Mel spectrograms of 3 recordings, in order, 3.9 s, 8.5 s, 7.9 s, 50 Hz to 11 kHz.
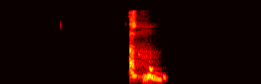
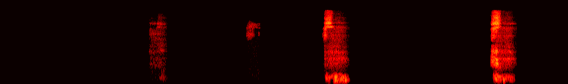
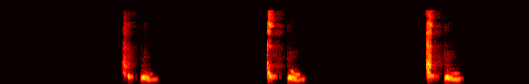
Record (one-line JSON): {"cough_length": "3.9 s", "cough_amplitude": 14244, "cough_signal_mean_std_ratio": 0.21, "exhalation_length": "8.5 s", "exhalation_amplitude": 9145, "exhalation_signal_mean_std_ratio": 0.17, "three_cough_length": "7.9 s", "three_cough_amplitude": 14141, "three_cough_signal_mean_std_ratio": 0.23, "survey_phase": "beta (2021-08-13 to 2022-03-07)", "age": "45-64", "gender": "Female", "wearing_mask": "No", "symptom_none": true, "smoker_status": "Never smoked", "respiratory_condition_asthma": false, "respiratory_condition_other": false, "recruitment_source": "Test and Trace", "submission_delay": "1 day", "covid_test_result": "Positive", "covid_test_method": "RT-qPCR", "covid_ct_value": 19.3, "covid_ct_gene": "ORF1ab gene"}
